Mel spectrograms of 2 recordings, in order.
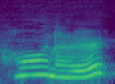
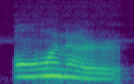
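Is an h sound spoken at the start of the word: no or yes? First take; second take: yes; no. First: The word starts with a clear h sound. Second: The word starts with a vowel, no h sound. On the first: The speaker calls it wrong. "This is not honor" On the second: The speaker calls it right. "H is silent here"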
